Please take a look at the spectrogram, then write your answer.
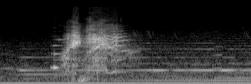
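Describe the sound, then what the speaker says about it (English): Video game cats letting out a quick pair of agitated meows, fairly close and clear over a low steady background hum, with no speech. "Your cats seem pretty worked up."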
